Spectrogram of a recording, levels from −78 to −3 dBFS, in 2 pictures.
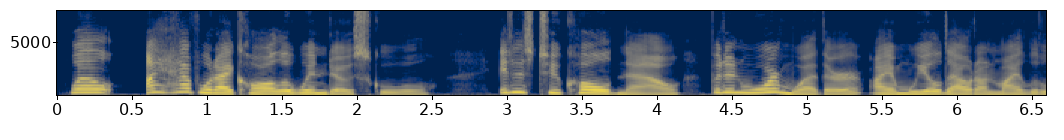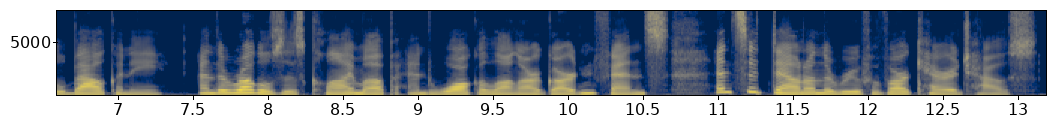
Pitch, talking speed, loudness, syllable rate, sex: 225 Hz, 215 wpm, -18 LUFS, 5.2 syllables/s, female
